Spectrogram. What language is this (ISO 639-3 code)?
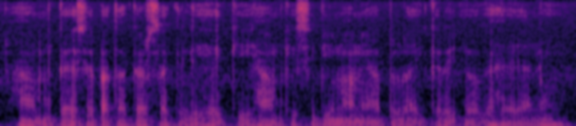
mag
